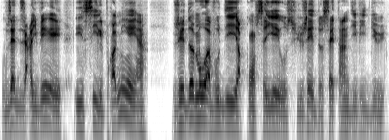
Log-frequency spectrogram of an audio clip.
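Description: A man's voice: medium pitch, moderate pace, sharp tone, voice pushed up, close to an everyday voice. A man voicing a surly, jealous male gang member in an audiobook, speaking defiantly and with hostility. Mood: furious. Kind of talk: audiobook character reading.

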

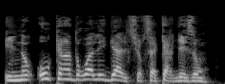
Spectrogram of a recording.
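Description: A man's voice: sits high, brisk, dry recording, studio quality, pitched above the performer's own voice, natural voice. A man voicing a young merchant woman who speaks out, raised and urgent. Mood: firm.

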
